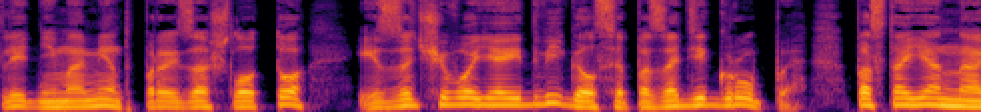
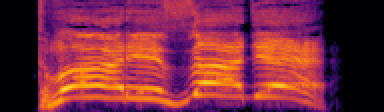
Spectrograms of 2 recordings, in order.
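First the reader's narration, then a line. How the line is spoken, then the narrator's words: Loud shout to all. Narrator (Russian): уже для всех закричал я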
